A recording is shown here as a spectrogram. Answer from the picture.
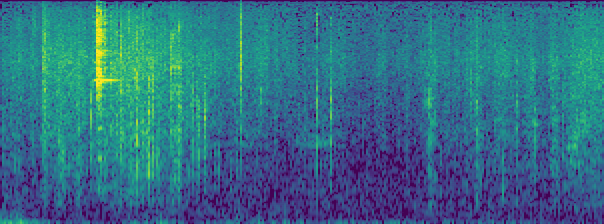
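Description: A few light metallic clinks about a second in, then softer handling noise, from hardware at a tow hitch being handled while the towed car is hooked up.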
